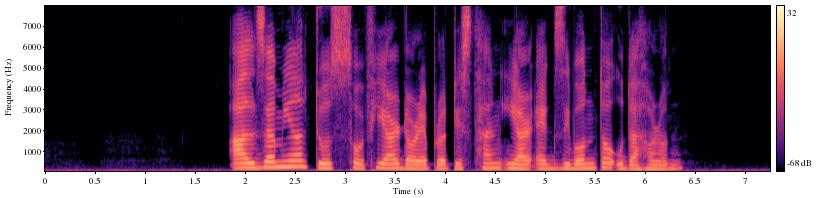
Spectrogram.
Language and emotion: Assamese, neutral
